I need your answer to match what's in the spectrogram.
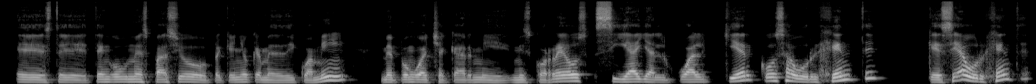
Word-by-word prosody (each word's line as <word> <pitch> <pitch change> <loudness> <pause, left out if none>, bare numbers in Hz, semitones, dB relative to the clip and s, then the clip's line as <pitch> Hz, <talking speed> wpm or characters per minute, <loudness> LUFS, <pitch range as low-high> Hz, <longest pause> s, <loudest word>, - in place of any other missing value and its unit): este, 105 -2 -2
tengo 115 +2 -2
un 120 0 0
espacio 115 -2 -1
pequeño 110 +2 -3
que 115 - -3
me 105 -1 -2
dedico 100 +1 -4
a 100 - -1
mí, 190 - +1 0.2
me 110 -2 -1
pongo 115 +1 0
a 105 - -1
checar 105 0 -5
mi 100 -3 -4
mis 105 0 -4
correos. 145 +9 +2
Si 125 -2 +5
hay 125 0 +3
al 105 -1 -4
cualquier 115 - 0
cosa 165 -2 +2
urgente, 200 - +1 0.4
que 110 -2 0
sea 175 - +4
urgente" 210 - +1
115 Hz, 150 wpm, -25 LUFS, 105-150 Hz, 0.4 s, Si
